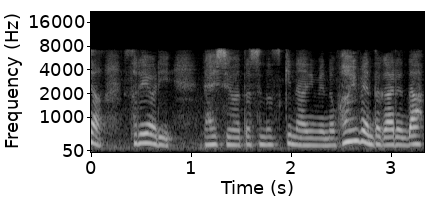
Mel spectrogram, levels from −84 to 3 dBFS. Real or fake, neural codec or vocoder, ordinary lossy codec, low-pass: real; none; AAC, 48 kbps; 7.2 kHz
